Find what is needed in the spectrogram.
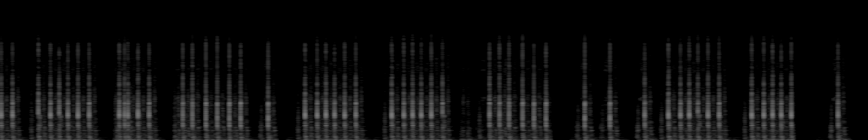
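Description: Typewriter sound effect: rapid key clicks in runs of about half a second to a second, broken by short pauses, as the text types on.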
